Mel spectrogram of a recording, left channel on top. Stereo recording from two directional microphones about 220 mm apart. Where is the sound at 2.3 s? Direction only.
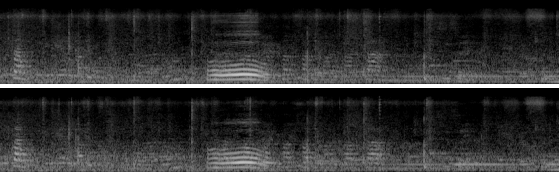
30° left (ahead or behind).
